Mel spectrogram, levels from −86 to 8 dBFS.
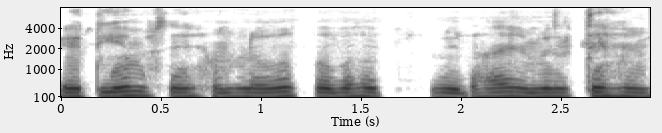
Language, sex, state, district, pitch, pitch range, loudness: Hindi, male, Bihar, Lakhisarai, 125 Hz, 125-130 Hz, -19 LUFS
